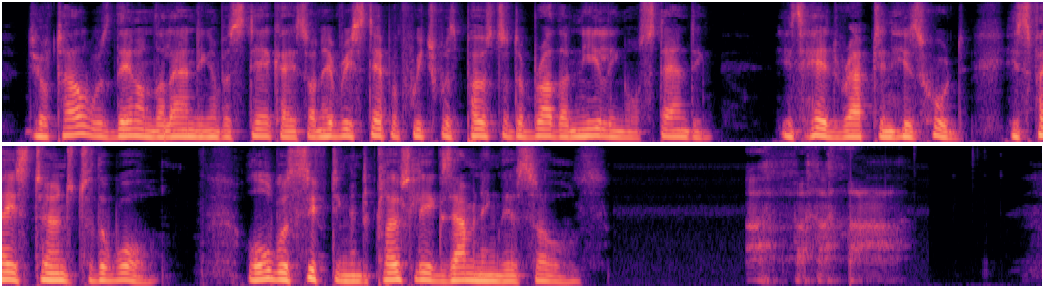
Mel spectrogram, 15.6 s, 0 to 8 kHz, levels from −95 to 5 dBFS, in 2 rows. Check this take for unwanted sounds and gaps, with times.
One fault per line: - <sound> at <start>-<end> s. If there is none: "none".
- laugh at 13.4-14.7 s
